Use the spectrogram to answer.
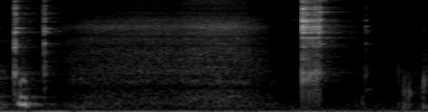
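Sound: glass clinking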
